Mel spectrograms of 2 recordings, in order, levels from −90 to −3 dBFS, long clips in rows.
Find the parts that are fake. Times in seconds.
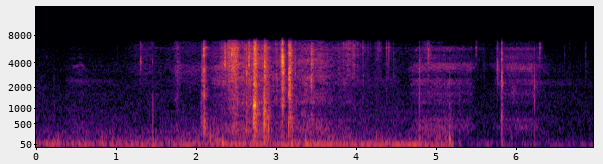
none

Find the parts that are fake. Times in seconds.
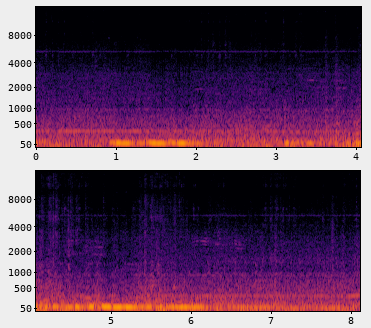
none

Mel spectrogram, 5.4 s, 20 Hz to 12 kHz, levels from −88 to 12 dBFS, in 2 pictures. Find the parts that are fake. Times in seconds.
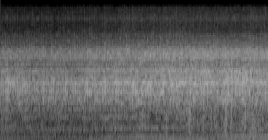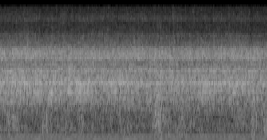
none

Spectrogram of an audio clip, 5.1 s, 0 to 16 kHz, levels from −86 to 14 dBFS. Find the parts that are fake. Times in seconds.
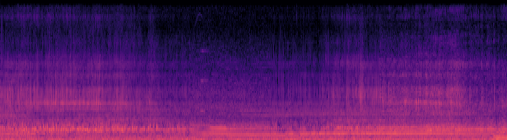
0.0-1.9 (vocoder, BigVGAN v2); 2.7-3.8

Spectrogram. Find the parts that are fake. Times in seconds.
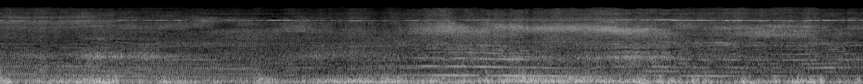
3.4-4.0 (vocoder, BigVGAN v2); 4.6-6.7; 7.2-8.1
